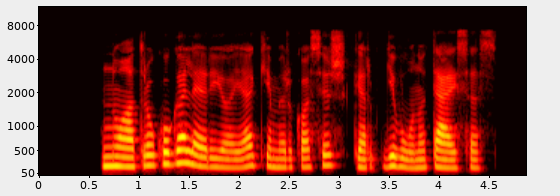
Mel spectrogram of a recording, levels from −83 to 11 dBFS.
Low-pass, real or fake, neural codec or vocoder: 7.2 kHz; real; none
